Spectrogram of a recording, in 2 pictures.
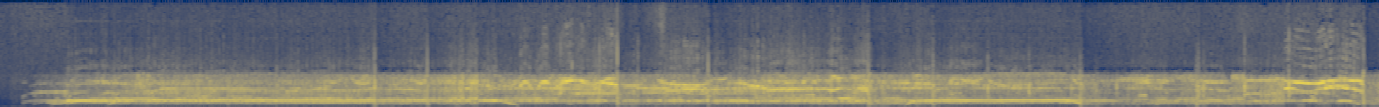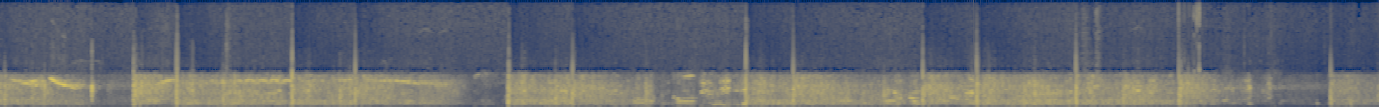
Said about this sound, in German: Und da die drin nicht sehen können, wie viele hier sind, lasst uns doch mal richtig laut sein, dass sie eine Vorstellung davon bekommen können, wie viele Leute sich heute hier versammelt haben.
